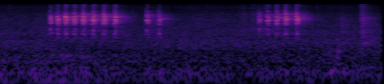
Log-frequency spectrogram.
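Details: Fighting house sparrow stirring up a rival with long chattering: a rapid run of about eight sharp high chirps, a brief pause, then a shorter burst of five more, all over faint hiss.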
